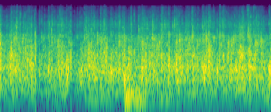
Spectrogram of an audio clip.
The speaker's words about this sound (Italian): Un grande applauso a Roberto Vannacci.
